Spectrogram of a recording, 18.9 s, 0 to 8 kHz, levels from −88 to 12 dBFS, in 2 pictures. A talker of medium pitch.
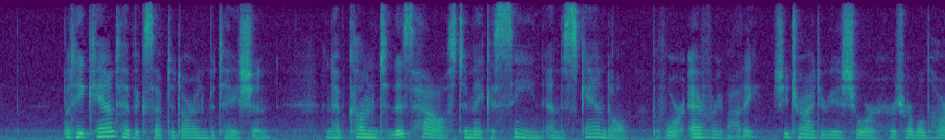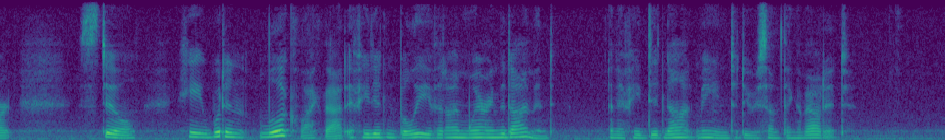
Yes: medium, 175 Hz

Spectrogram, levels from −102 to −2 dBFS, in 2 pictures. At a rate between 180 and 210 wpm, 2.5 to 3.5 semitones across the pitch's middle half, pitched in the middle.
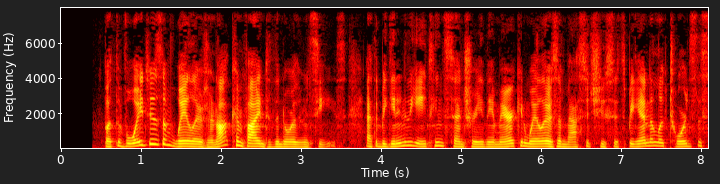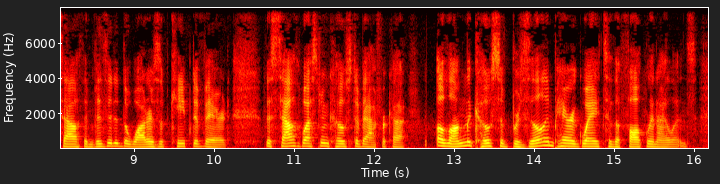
Yes: fast, 205 wpm; average, 3.1 semitones; medium, 150 Hz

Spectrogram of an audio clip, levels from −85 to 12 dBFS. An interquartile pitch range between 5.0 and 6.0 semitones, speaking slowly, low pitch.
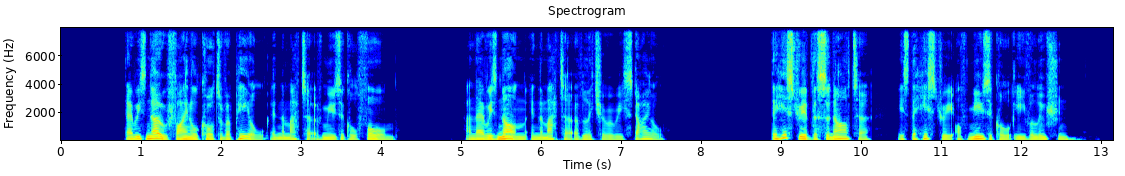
No: average, 5.3 semitones; average, 155 wpm; low, 115 Hz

